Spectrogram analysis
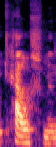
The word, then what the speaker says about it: Kaufman: It is actually Kaufman, like sauerkraut.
